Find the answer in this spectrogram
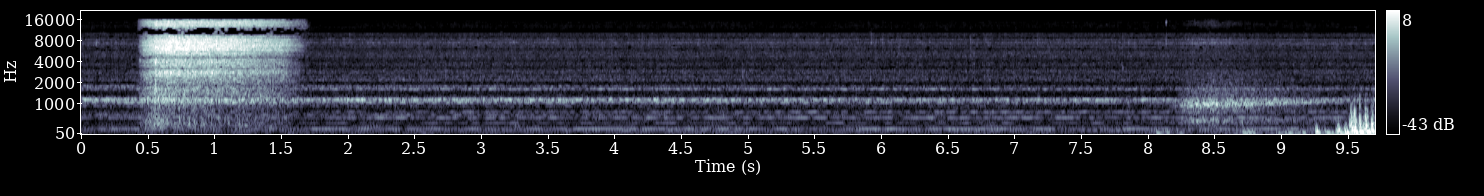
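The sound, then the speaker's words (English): A deep breath taken by a host: a loud, airy rush of breath near the start, then a long stretch of low steady hum, and a second rush of air just before the end. “We're going to take our commemorative breath, as always, and get straight to it.”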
